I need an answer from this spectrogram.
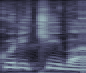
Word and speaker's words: Curitiba: How do you say Churiliba? Curitiba. Curitiba, okay.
